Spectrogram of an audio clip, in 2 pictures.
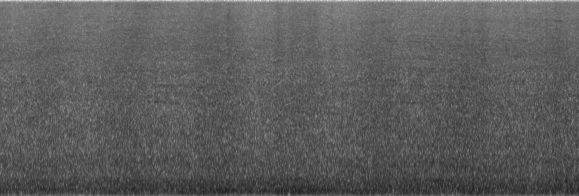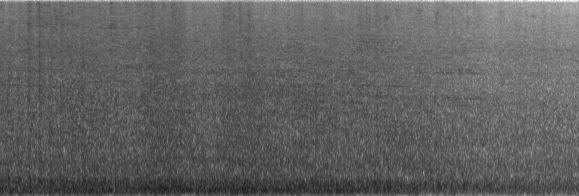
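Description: Intermodal freight train's container cars rolling past on the rails, a steady low rumble that fades near the end as the last cars go by.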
